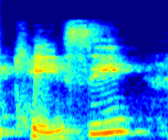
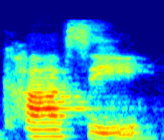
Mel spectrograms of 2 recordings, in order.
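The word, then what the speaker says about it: Kesi: I need to put it phonetically because I want to say Casey, and it's Kasi.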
